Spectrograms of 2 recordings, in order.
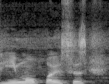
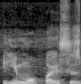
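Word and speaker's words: hemopoiesis: That is known as हीमोपोइसिस, यू कैन say that हीमेटोपोइसिस। आप इसको what ever you pronounce it, इसका मतलब same होता है। आप हीमोपोइसिस भी बोल सकते हो, हेमेटोपोइसिस भी बोल सकते हो।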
